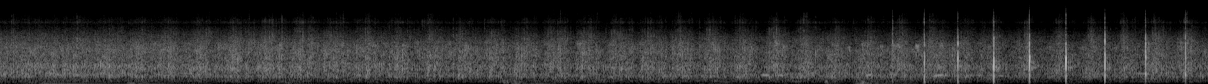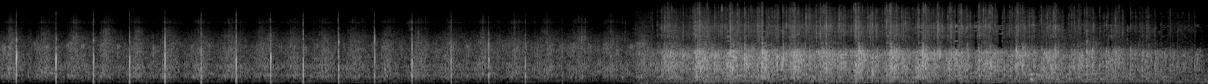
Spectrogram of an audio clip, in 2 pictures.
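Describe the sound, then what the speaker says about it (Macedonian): A crowd at a public rally breaks into sustained applause greeting war veterans and their families, dense clapping that builds, turns into rhythmic unified claps, then swells into a louder burst near the end. "Би сакал со еден огромен аплауз да ги поздравиме тие луѓе."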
